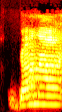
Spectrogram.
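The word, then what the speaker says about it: ghāna: and um ganda and one of them has the h gana and the other one is ganda. Oh right it's age kind of jumps position. It sure doesn't it right. Right. So um so for correct pronunciation it would be ghana and gandha.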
